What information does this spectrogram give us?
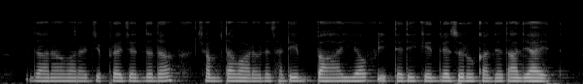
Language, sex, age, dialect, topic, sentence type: Marathi, male, 18-24, Standard Marathi, agriculture, statement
